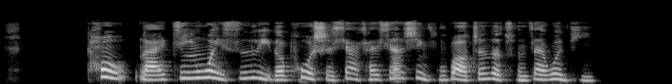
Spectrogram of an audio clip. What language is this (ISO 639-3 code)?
zho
